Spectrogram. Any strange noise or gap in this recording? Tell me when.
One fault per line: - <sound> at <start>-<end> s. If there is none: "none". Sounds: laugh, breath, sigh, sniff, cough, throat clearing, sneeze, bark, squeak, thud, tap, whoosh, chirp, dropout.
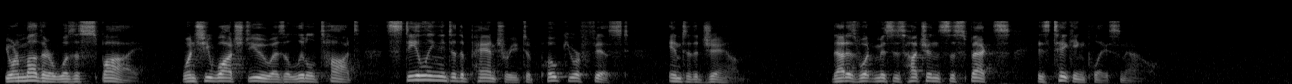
none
